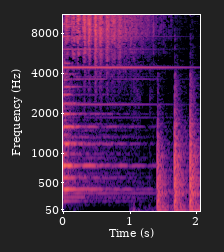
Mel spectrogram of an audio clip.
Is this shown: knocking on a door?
yes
